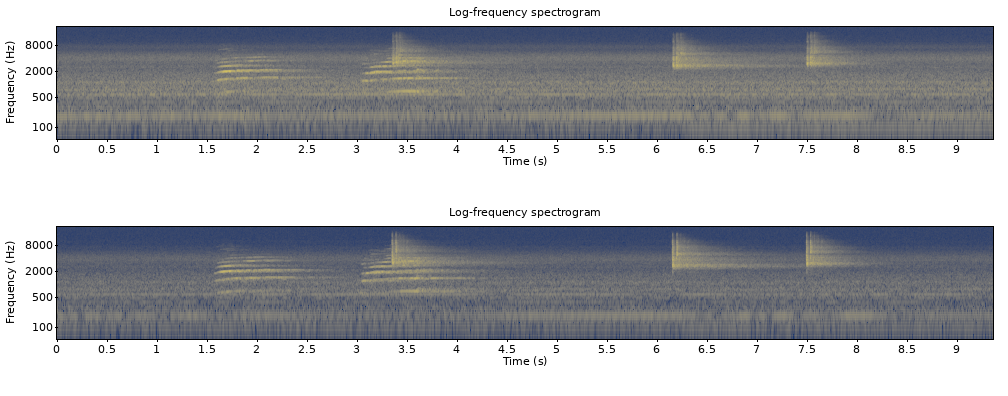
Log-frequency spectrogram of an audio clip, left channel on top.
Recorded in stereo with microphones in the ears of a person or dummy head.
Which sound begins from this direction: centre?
A cat meowing, at 1.6 s.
